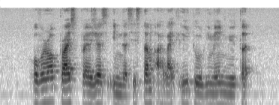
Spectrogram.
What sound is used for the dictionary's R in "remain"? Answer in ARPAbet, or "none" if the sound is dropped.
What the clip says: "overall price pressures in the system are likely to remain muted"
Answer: R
